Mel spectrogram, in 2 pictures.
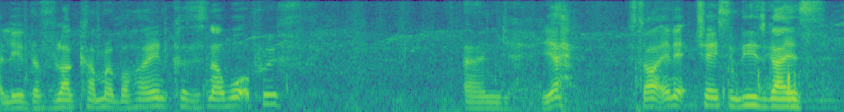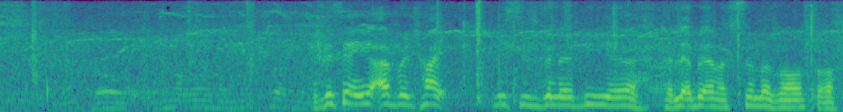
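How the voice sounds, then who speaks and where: A man vlogging excitedly while hiking through a river canyon, joking with his friends and a little out of breath. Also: a little high. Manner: excitable, joking, increasingly hyped. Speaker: travel vlogger. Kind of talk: casual adventure vlogging. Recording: loud rushing water noise. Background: rushing water.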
